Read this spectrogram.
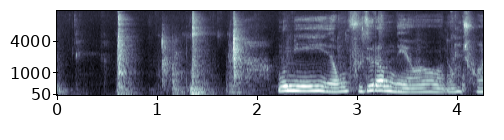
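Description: A door opens with a click.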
